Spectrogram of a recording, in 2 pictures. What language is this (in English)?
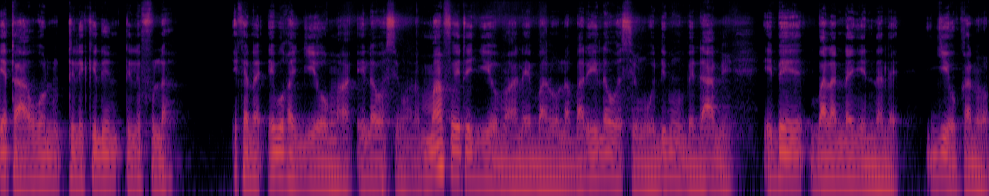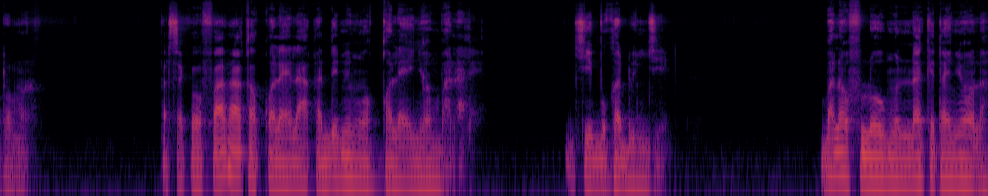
Western Maninkakan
